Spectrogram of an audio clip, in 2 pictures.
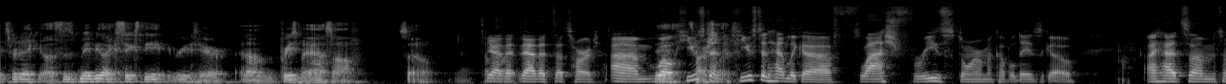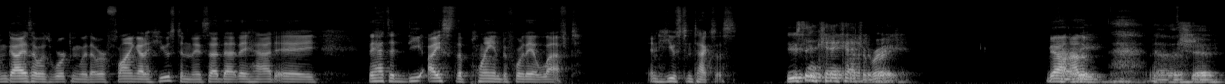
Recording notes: we didn't have headphones so the audio is captured twice.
